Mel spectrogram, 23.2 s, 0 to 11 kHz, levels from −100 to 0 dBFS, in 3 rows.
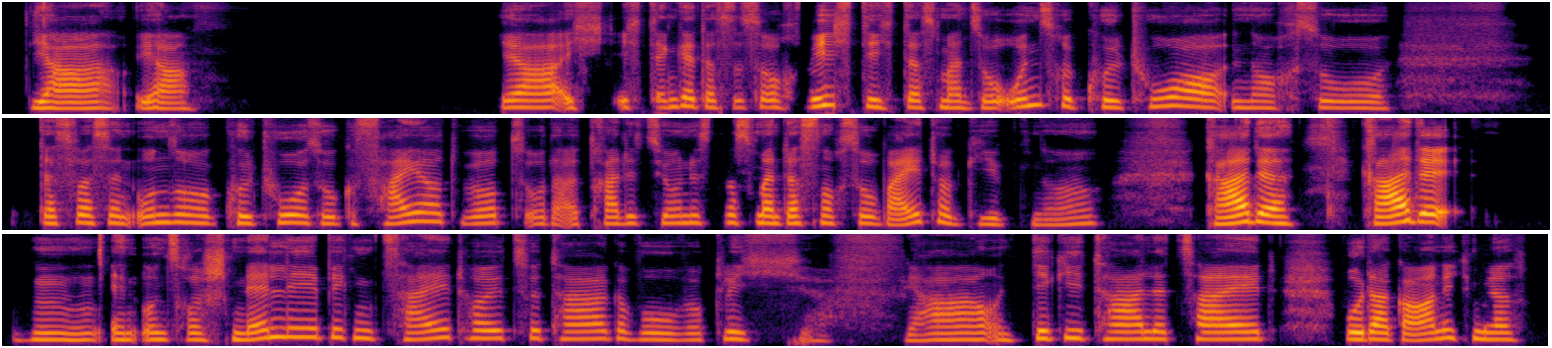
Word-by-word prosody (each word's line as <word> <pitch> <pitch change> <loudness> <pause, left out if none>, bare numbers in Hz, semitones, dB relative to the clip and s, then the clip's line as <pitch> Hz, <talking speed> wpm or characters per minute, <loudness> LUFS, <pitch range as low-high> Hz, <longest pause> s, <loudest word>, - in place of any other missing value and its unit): Ja, 175 -1 +2
ja. 170 -2 -1 1.6
Ja, 205 0 +2
ich - - -5
ich 200 +1 -7
denke, 225 +3 -1
das 205 -2 -4
ist 200 +1 -5
auch 205 -3 -4
wichtig, 225 -4 +1
dass 200 -2 -3
man 190 -3 -3
so 185 +2 -3
unsere 235 -1 -1
Kultur 215 +2 0
noch 190 -1 -8
so 185 -2 -6 1.0
das, 205 0 -2
was 220 -1 +2
in 205 -3 -2
unserer 220 -1 -1
Kultur 210 +2 -1
so 195 -1 -5
gefeiert 225 +7 -2
wird 210 +2 -5
oder 185 -2 -8
Tradition 205 +3 -4
ist, 220 0 -6
dass 225 +1 -1
man 210 -1 +4
das 205 +1 +2
noch 210 -2 -3
so 200 -3 -2
weitergibt, 175 -3 -3
ne? 165 +6 -9 0.5
Grade 210 +1 +8 0.3
grade 240 - +9 0.6
mhm, 190 0 -3
in 195 0 -2
unserer 195 -1 -2
schnelllebigen 240 +4 0
Zeit 220 +3 -3
heutzutage, 220 -2 -2
wo 190 -2 -4
wirklich 195 +2 -6
f 150 - -18
ja, 190 +3 -2
und 185 -3 -6
digitale 215 -2 +1
Zeit, 210 +1 +2 0.3
wo 205 -1 +7
da 205 -1 +6
gar 185 0 +2
nicht 235 0 -2
mehr 200 -3 0
205 Hz, 140 wpm, -24 LUFS, 190-220 Hz, 1.6 s, grade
